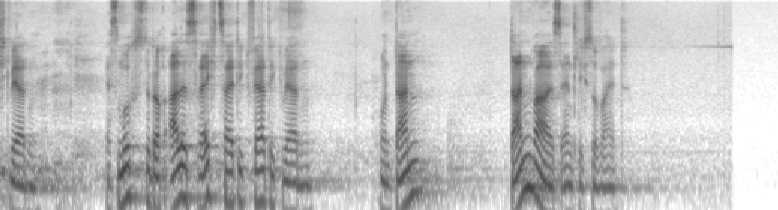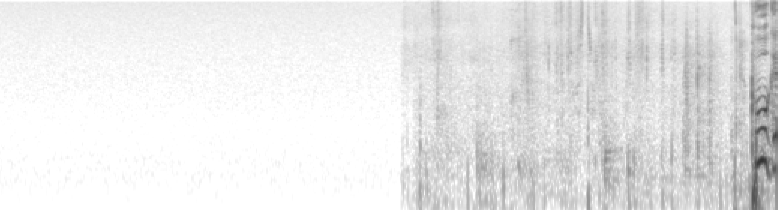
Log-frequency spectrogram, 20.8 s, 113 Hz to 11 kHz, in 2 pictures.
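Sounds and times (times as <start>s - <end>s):
speech: 0.2s - 0.7s, 1.4s - 4.3s, 5.1s - 5.8s, 6.8s - 8.4s, 20.5s - 20.7s
horse hooves clip-clopping: 15.8s - 20.3s.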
